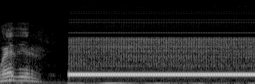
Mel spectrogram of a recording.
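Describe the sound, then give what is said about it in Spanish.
A brief bit of speech, then a telephone line tone comes in as a woman dials her husband on an outgoing call. The tone is a loud, steady, single-pitched hum held without a break to the end. “¿a, le él estás marcando a tu marido?”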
